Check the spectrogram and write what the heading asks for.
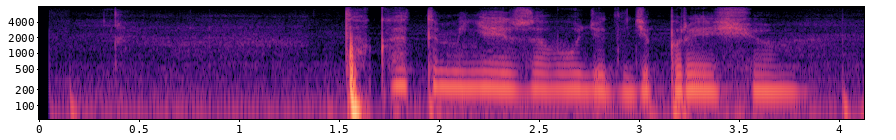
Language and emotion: Russian, sad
